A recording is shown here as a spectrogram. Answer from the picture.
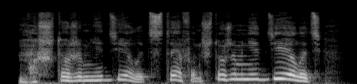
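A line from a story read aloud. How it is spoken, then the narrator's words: Bursting into sobs. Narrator (Russian): Она разрыдалась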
